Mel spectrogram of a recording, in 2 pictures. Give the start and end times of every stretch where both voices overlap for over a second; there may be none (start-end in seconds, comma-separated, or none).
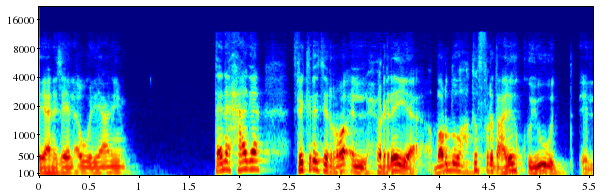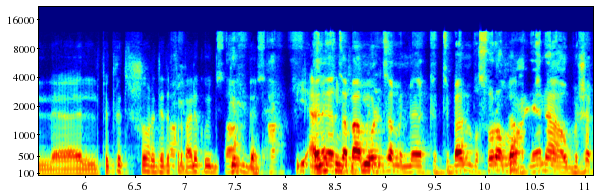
6.8-9.0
